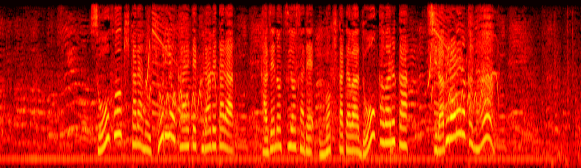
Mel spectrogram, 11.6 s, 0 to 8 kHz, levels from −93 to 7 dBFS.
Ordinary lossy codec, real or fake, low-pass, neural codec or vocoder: Opus, 64 kbps; real; 7.2 kHz; none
